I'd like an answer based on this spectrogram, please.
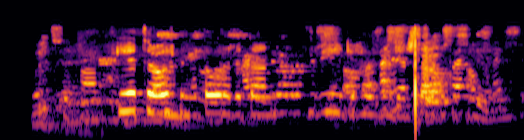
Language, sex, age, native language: Icelandic, female, 14, Icelandic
